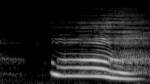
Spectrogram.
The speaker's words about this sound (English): It looked fair, peaceful and cosy, so he stretched out his tired legs and gave a big yawn.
